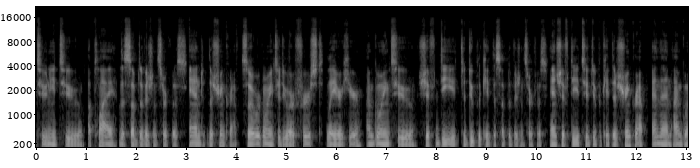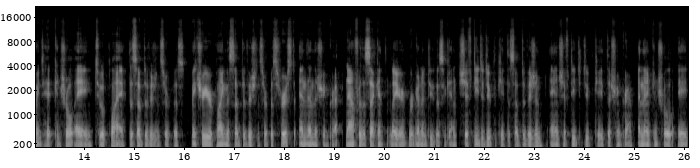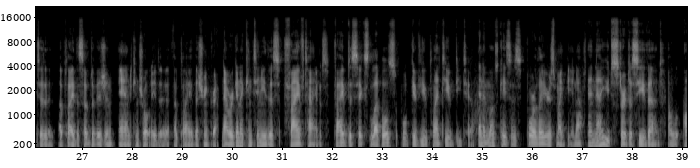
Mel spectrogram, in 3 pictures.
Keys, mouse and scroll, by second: 7.0 shift+d, 9.1-9.6 scroll down 1, 10.5-12.2 scroll down 1, 15.4 ctrl+a, 18.9-20.9 scroll up 1, 22.0 shift+d, 23.5 shift+d, 28.6 ctrl+a, 29.3-30.3 scroll down 1, 30.5 ctrl+a, 31.3-33.4 scroll up 1, 34.0 shift+d, 35.6 shift+d.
